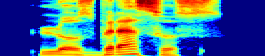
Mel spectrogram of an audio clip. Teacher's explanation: Hablan de la aspiración de la S al final de las palabras. Por ejemplo, en vez de los brazos suena como los brazos.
